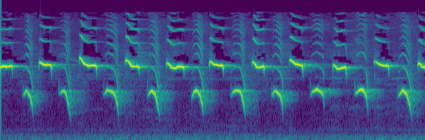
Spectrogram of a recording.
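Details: White-rumped shama training song for fast, intense singing in many voices: a steady, regular repetition of a high whistle plus a sharply falling note, about two pairs per second.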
